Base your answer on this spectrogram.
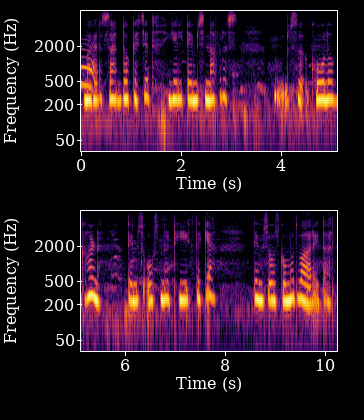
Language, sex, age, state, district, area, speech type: Kashmiri, female, 18-30, Jammu and Kashmir, Bandipora, rural, spontaneous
